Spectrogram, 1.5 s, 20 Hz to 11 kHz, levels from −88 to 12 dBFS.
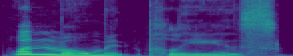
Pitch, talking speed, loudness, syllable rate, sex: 225 Hz, 125 wpm, -18 LUFS, 4.4 syllables/s, female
